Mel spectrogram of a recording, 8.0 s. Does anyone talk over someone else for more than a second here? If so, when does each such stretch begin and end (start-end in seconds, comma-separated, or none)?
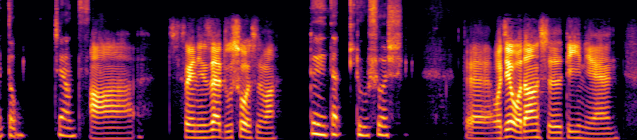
none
